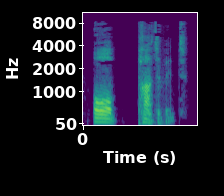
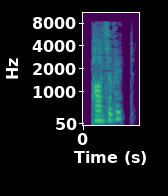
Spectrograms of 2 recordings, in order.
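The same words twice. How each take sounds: First: Said in the usual way. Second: "Part of it?" high with rising end; questioning echo. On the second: Acted. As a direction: query "Part of it?" back, softly puzzled and rising. Goddess echoes it as question.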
